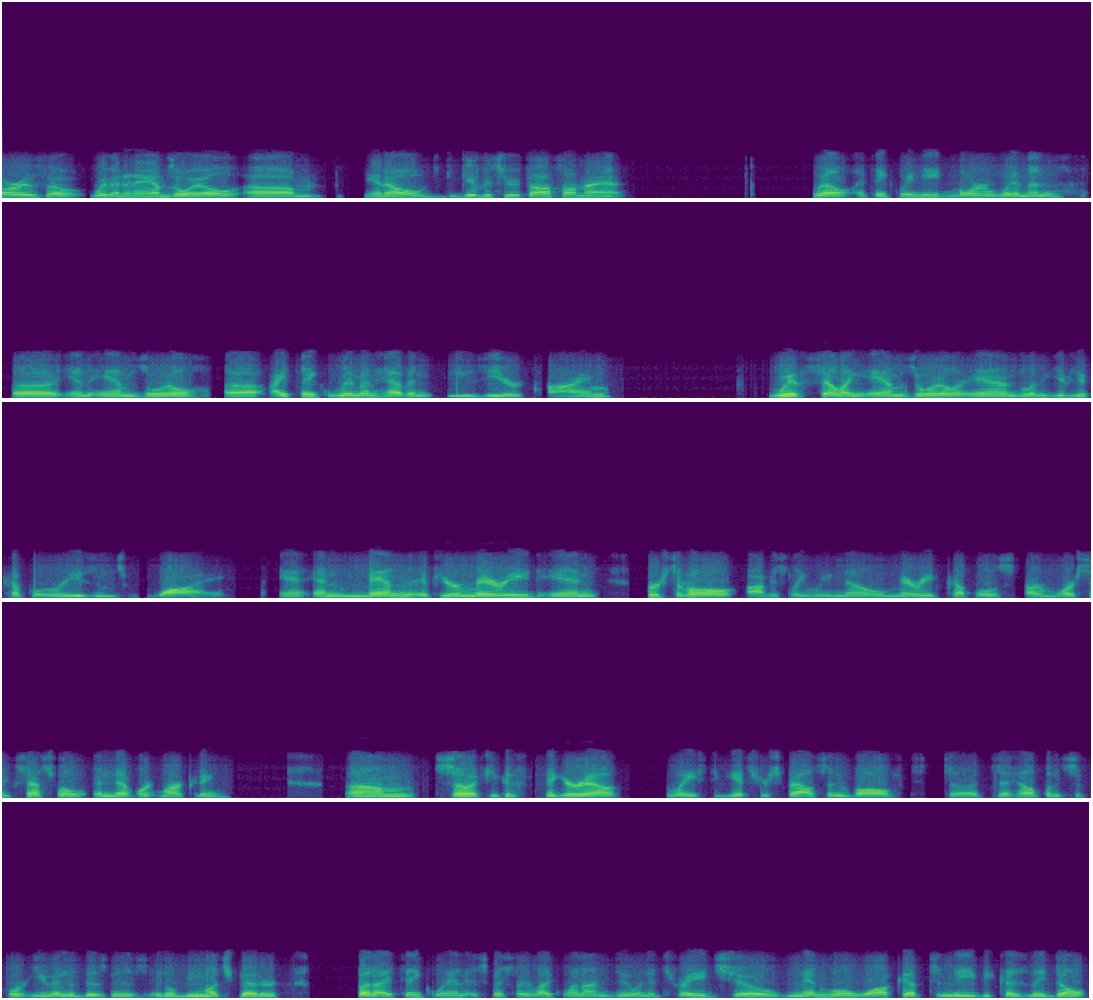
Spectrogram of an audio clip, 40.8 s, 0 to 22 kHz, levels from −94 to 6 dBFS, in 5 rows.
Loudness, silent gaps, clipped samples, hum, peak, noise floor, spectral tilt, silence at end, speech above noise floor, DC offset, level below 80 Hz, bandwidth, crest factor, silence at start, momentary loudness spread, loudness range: -20 LUFS; none; under 0.1%; none; -2 dBFS; -83 dBFS; -10.5 dB/octave; 0.05 s; 64 dB; under 0.1%; -60 dBFS; 5.4 kHz; 18 dB; 0 s; 10 LU; 4 LU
